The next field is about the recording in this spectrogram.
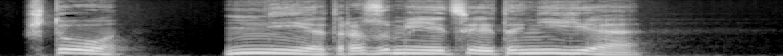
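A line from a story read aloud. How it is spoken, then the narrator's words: Barked. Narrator (Russian): рявкнул он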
